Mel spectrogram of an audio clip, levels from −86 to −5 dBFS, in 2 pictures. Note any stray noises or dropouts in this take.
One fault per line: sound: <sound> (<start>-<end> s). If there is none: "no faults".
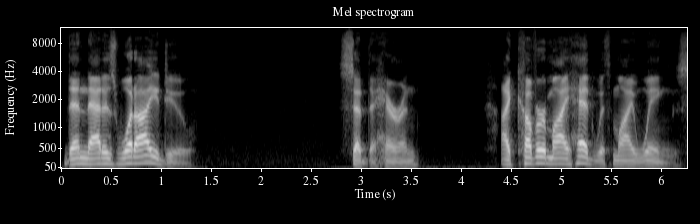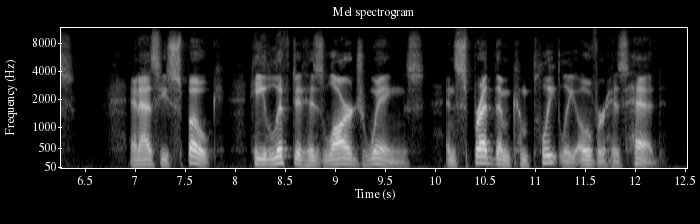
no faults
